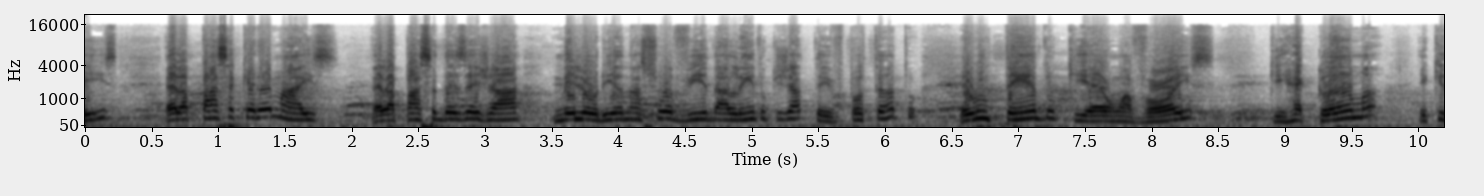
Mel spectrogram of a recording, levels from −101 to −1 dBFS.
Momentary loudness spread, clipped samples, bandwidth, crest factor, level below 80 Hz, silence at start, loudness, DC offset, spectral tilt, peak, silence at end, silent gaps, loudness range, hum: 10 LU; 3%; 16.5 kHz; 8 dB; -28 dBFS; 0 s; -8 LUFS; under 0.1%; -4.5 dB/octave; 0 dBFS; 0 s; none; 2 LU; none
